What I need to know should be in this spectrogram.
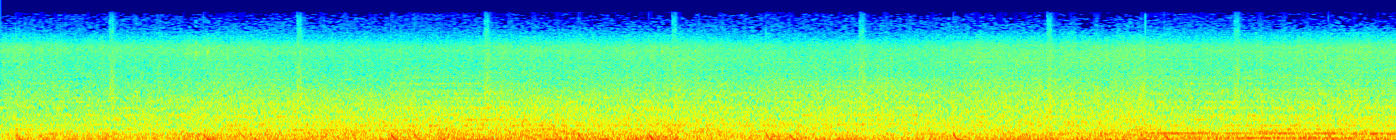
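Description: Sea waves wash softly against rocks.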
